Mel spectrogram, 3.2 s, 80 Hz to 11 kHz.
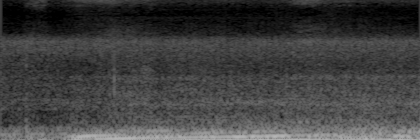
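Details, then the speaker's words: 2000 Subaru Legacy, high mileage, pulling off from stop toward hill at half throttle: deep labored rumble that won't pick up cleanly though tach shows normal revs; bogging, struggling under load, cause unknown. "Listen to that. Struggling. A lot of struggles. I'm like halfway pressing the gas, and this is not very good."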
